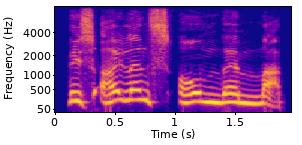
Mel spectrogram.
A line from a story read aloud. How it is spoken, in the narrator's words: they cried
